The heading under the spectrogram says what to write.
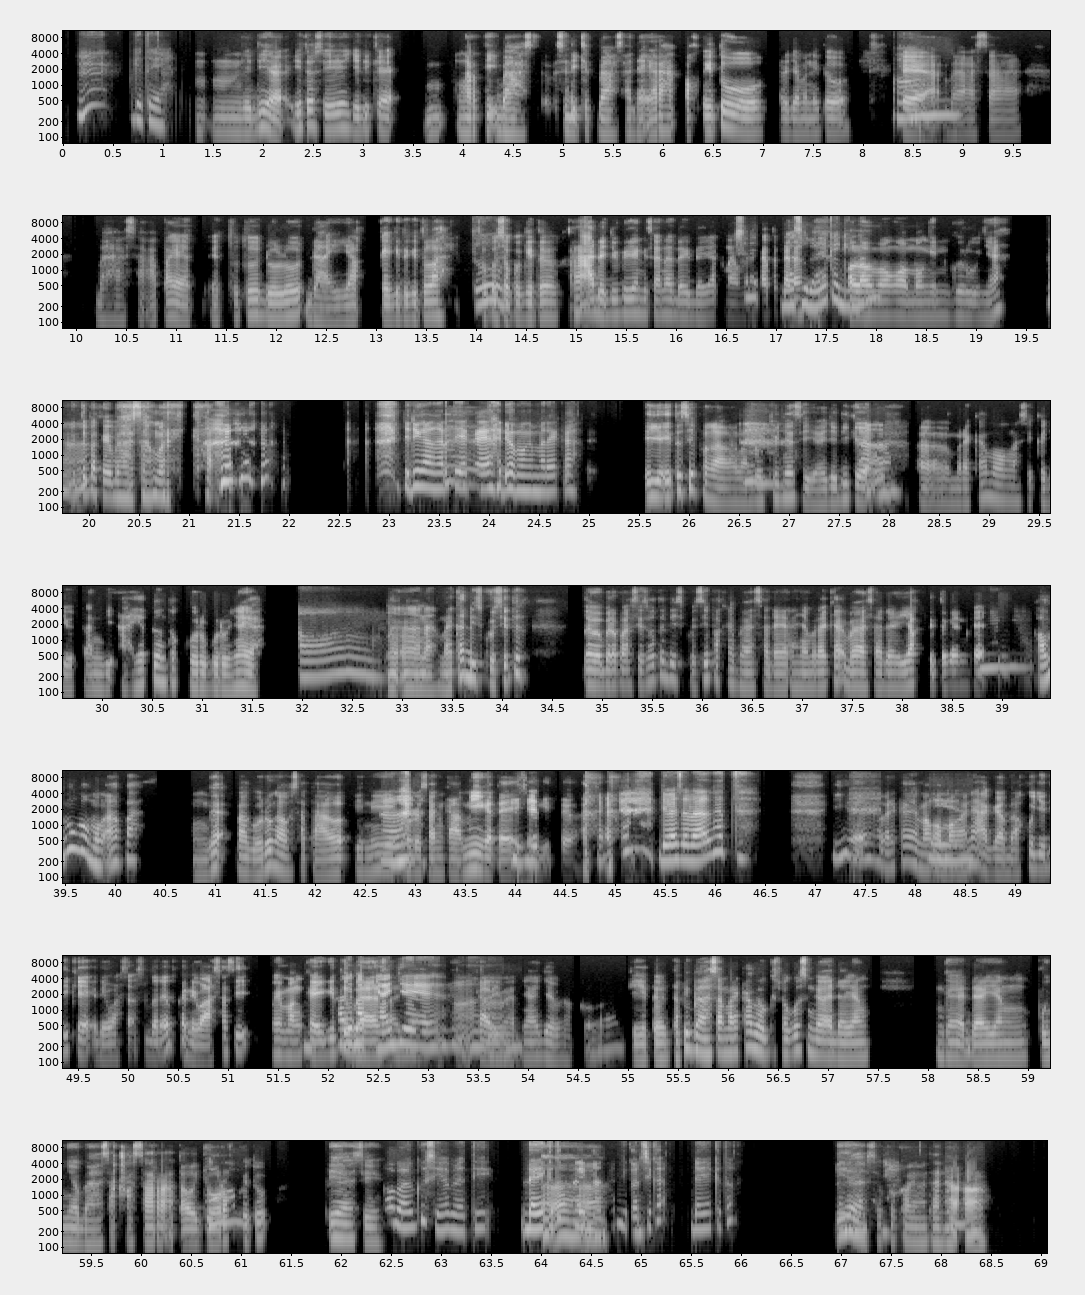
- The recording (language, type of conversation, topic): Indonesian, podcast, Bisa ceritakan pekerjaan yang paling berkesan buat kamu sejauh ini?
- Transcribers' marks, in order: unintelligible speech; laugh; other background noise; laughing while speaking: "Oh"; chuckle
